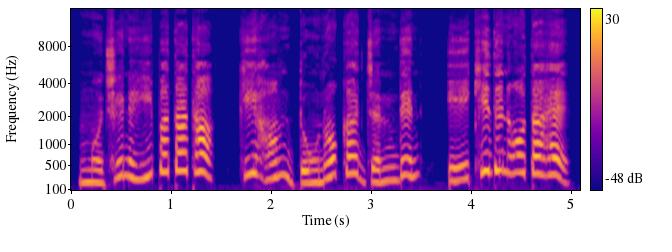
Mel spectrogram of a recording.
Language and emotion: Hindi, surprised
